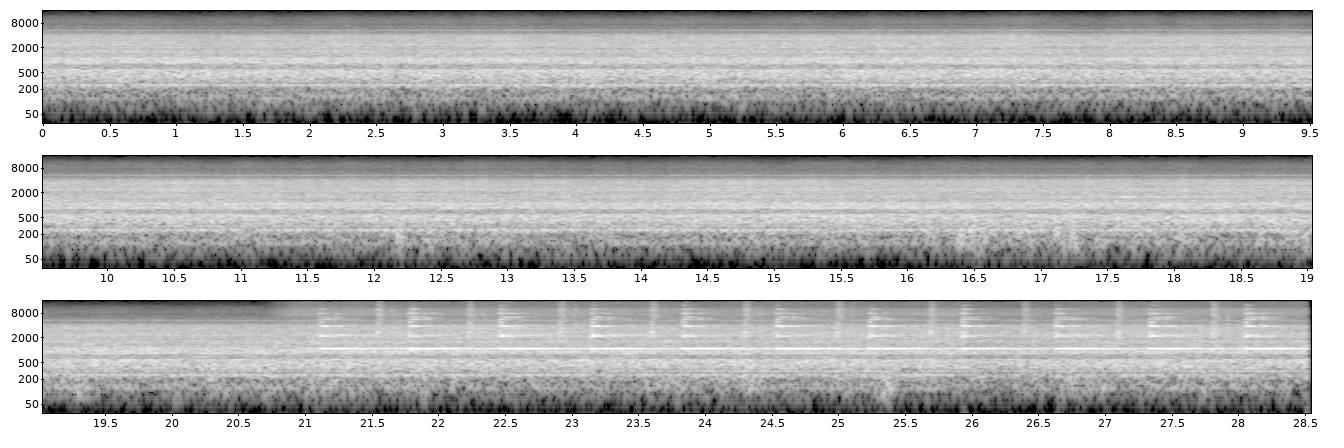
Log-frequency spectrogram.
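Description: Metra bilevel commuter train standing at the platform with a steady drone of idling equipment. About two-thirds of the way through, a repeating electronic warning tone starts, pulsing about once a second: the door-closing alert as the coach doors shut before departure.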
